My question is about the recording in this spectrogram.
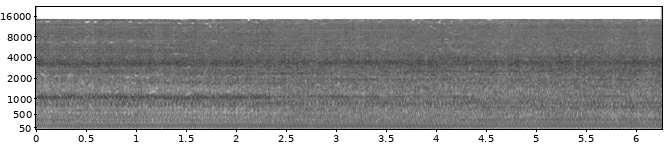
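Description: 186FA single-cylinder air-cooled diesel engine running at a steady speed, fed filtered waste vegetable oil through a hose drawn from a cup.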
